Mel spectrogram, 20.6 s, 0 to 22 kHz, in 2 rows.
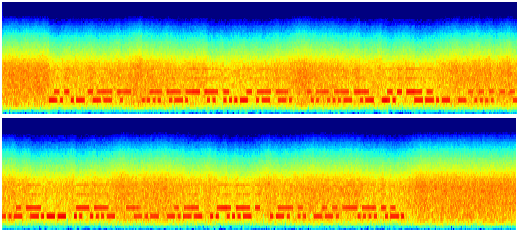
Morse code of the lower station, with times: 0.9-2.4 NAME
2.8-3.7 HR
4.1-5.8 IVAN
6.2-7.9 IVAN
8.2-9.8 QTH
10.2-12.5 KYIV
12.9-15.3 KYIV
15.7-17.0 RIG
17.4-18.3 HR

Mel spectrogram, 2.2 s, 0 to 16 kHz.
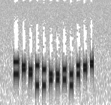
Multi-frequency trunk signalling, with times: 0.3-0.4 KP
0.4-1.7 0674335290
1.8-1.9 ST

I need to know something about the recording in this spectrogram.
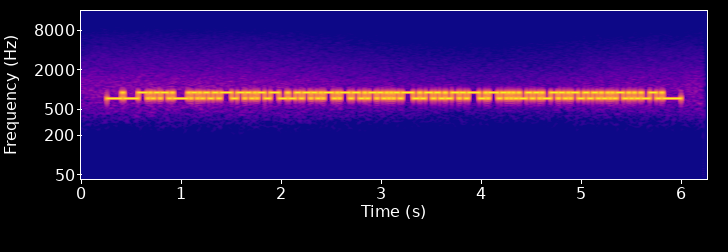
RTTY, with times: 1.1-1.6 DIT
1.8-2.3 ZOU
2.4-2.9 EEN
3.1-3.7 STAP
3.9-4.7 TERUG
4.9-5.9 ZIJN,

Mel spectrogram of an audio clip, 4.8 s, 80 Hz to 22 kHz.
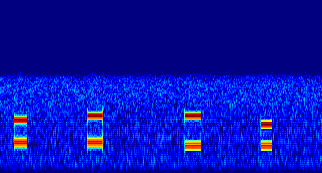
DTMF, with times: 0.2-0.4 5
1.3-1.5 6
2.8-3.0 3
3.9-4.1 1

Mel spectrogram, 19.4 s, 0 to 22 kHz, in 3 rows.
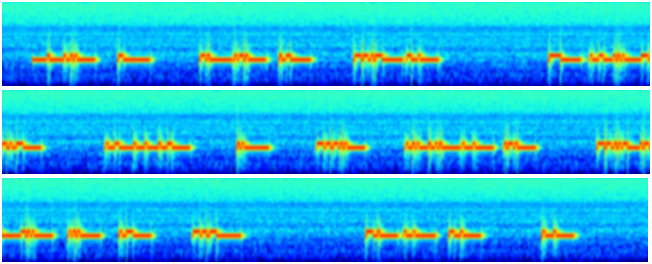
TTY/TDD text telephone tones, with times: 0.6-2.9 JVGDW
3.7-6.3 ZCTUY
6.6-9.0 AUKUX
9.8-11.7 RJJKD
12.6-14.3 SBRYA
15.0-18.5 MNQCK

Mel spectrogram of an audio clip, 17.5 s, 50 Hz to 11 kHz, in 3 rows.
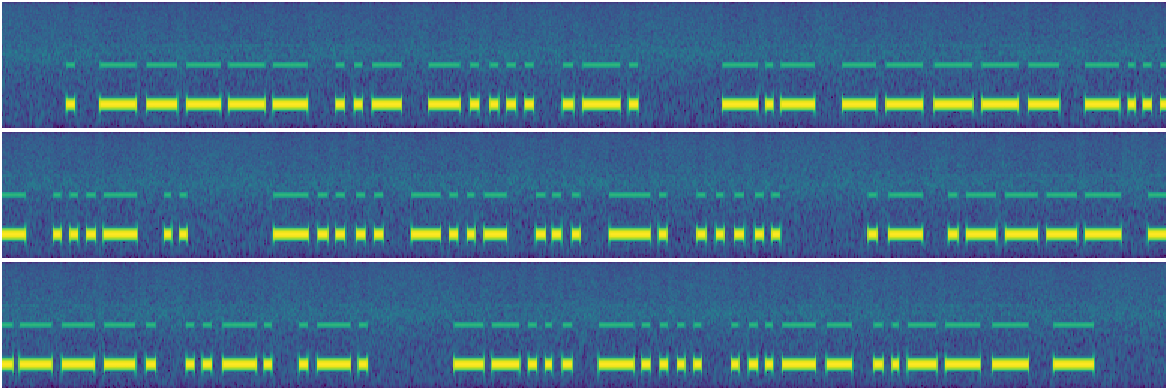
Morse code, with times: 0.3-3.2 E0U6R
3.6-6.7 K0XVI
7.2-9.7 6XSN5
10.1-13.5 A19FR
13.9-17.1 7632T

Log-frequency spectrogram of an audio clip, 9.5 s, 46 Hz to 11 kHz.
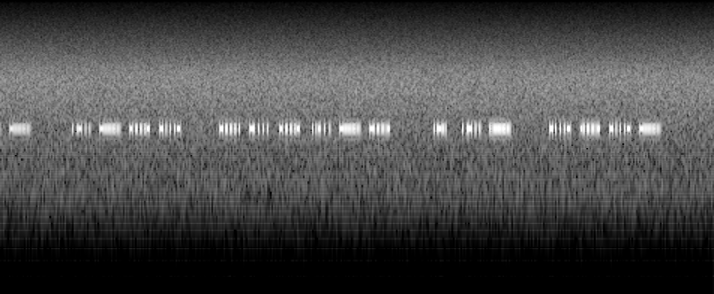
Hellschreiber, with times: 0.0-0.4 …
0.9-2.4 TEAM
2.9-5.2 PLAYED
5.7-6.8 ITS
7.3-8.8 HOME

